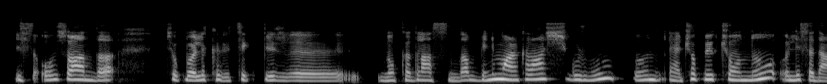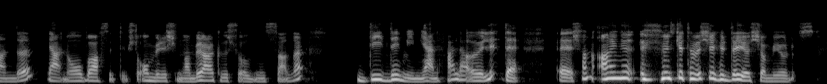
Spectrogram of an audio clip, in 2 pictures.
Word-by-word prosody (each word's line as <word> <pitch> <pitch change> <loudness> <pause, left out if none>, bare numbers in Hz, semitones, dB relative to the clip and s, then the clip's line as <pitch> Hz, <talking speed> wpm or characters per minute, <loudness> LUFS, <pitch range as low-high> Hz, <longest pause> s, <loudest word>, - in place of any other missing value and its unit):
İşte, 205 -5 -7
o 205 +2 -2
şu 225 0 -1
anda 200 -3 +3 0.5
çok, 220 -3 -6
böyle, 195 +1 +2
kritik 215 +1 -7
bir, 195 -1 -1
eee, 165 -1 -4 0.3
noktada 180 +3 -4
aslında 190 0 -5
benim 230 +5 +6
arkadaş 235 +3 +1
grubumun, 230 +6 -1 0.4
yani, 180 -4 -5
çok 245 +3 -3
büyük 230 -1 0
çoğunluğu 215 +7 +1
lisedendi. 175 -6 -3 0.2
Yani, 160 -2 -4
o 160 +1 -6
bahsettiğim, 165 -3 -5
işte, - - -12
11 165 -2 -4
yaşımdan 150 -2 -6
beri 180 0 +3
arkadaş 160 -3 -5
olduğum 140 -1 -9
insanlar 140 - -7 0.7
di 225 -6 +4
demeyeyim, 160 -12 +1
yani, 135 - -2
hâlâ 230 -3 -1
öyle 165 0 +1
de, - - +1 0.4
eee, - - +1
şu 260 - 0
an 285 - -1
aynı 285 +2 +7 0.3
ülkede 275 -1 +7
ve 240 - +5
şehirde 230 -5 +4
yaşamıyoruz. 145 -8 -2
195 Hz, 155 wpm, -24 LUFS, 170-230 Hz, 0.7 s, aynı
